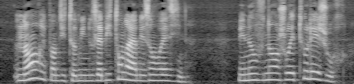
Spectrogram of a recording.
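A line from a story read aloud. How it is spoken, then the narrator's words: Timid. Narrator (French): ajouta timidement Annika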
